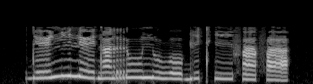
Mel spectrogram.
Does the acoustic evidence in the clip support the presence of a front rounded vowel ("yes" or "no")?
no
